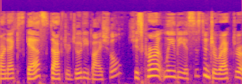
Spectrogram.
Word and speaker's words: Beischel: And it's Beischel. Beischel.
